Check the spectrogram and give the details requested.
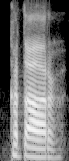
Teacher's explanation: Qatar with a rolling r at the end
